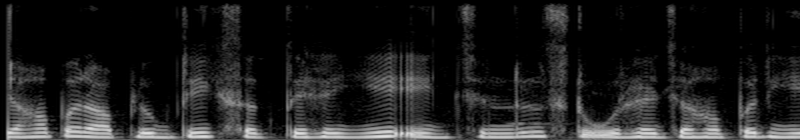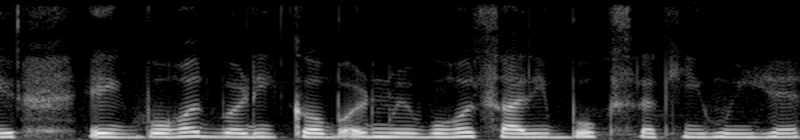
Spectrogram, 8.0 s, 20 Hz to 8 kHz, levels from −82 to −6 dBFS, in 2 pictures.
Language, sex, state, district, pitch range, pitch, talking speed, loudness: Hindi, male, Uttar Pradesh, Jalaun, 215-230 Hz, 220 Hz, 195 wpm, -24 LUFS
